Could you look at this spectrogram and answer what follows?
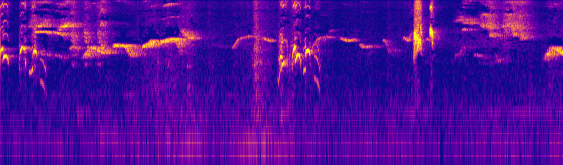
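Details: An Oriental magpie-robin delivers a 'full isian' song of scattered arching whistles and sharp harsh bursts, softer passages between louder notes, with a light low background hum.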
